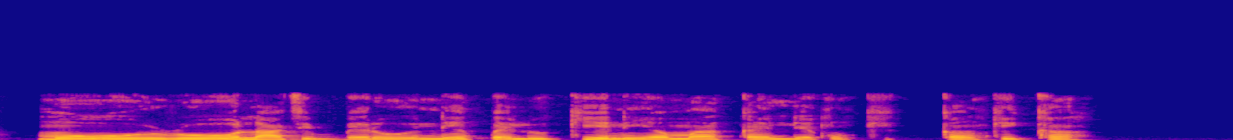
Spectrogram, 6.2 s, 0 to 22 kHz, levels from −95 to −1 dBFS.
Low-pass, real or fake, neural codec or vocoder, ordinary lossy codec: 7.2 kHz; real; none; none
